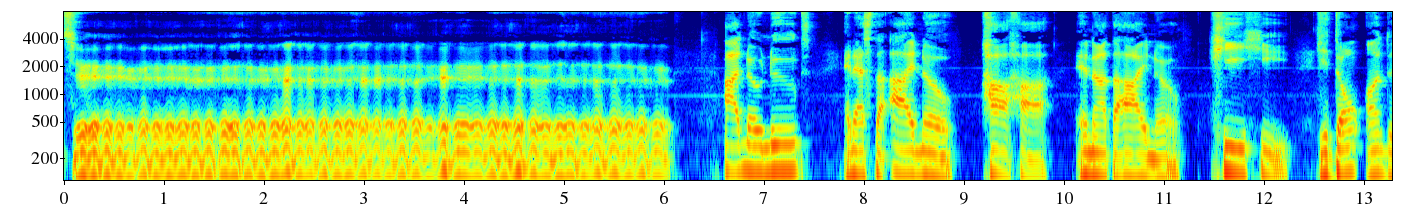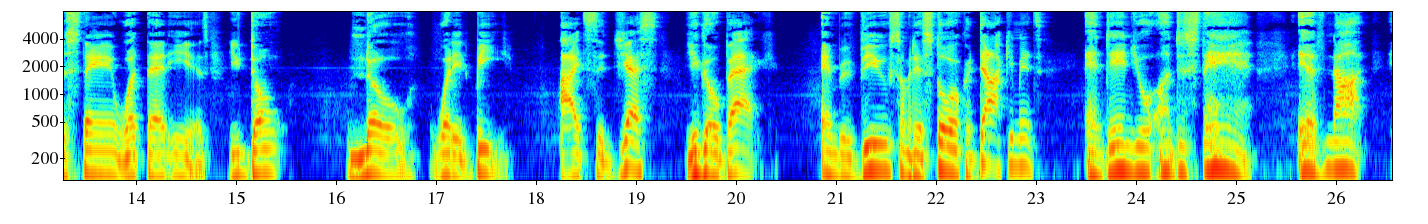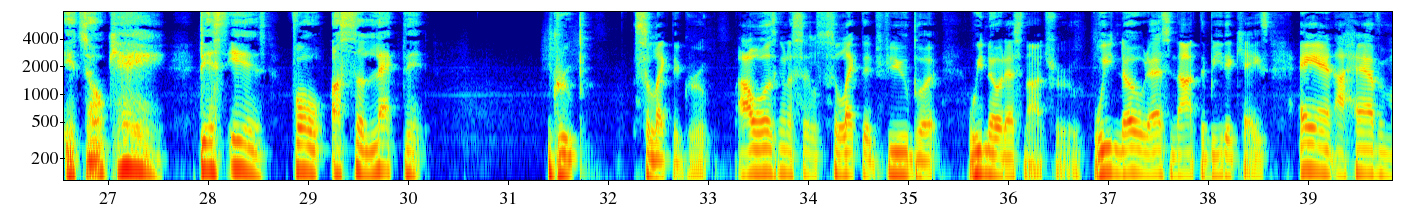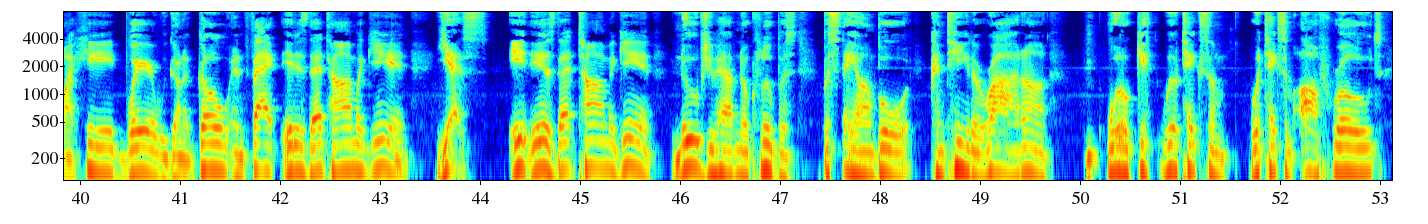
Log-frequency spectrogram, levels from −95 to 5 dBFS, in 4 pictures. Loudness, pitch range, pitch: -21 LUFS, 115-140 Hz, 125 Hz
